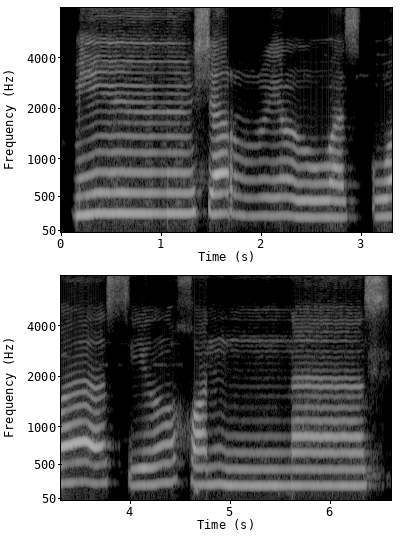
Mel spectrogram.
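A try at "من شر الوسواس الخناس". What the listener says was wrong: Masya Allah, tinggal di wasnya. Panjangkan sinnya. Rohawah namanya. Mengalir. Memanjangkan suara.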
